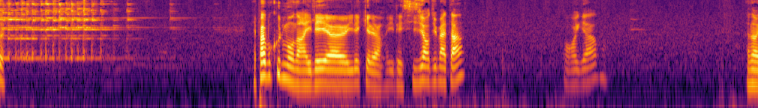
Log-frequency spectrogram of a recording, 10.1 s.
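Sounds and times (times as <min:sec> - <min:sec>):
supporters ringing cowbells at a race: 0:00.0 - 0:03.1
speech: 0:03.4 - 0:06.3, 0:07.5 - 0:08.2.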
